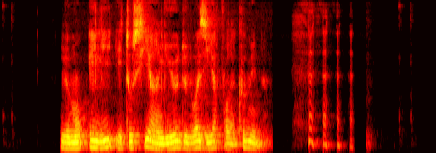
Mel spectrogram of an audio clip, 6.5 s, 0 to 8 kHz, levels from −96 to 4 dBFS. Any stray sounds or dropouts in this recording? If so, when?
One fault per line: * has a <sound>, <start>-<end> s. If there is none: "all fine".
* has a laugh, 4.4-5.3 s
